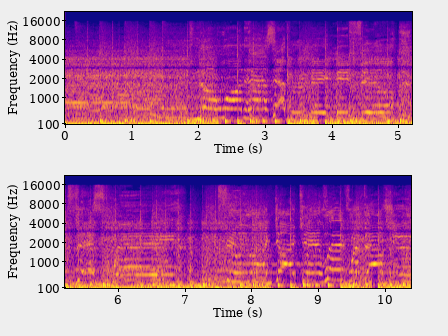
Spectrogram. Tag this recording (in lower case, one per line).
music
dance music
